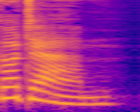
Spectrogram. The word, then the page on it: goddamn: British English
